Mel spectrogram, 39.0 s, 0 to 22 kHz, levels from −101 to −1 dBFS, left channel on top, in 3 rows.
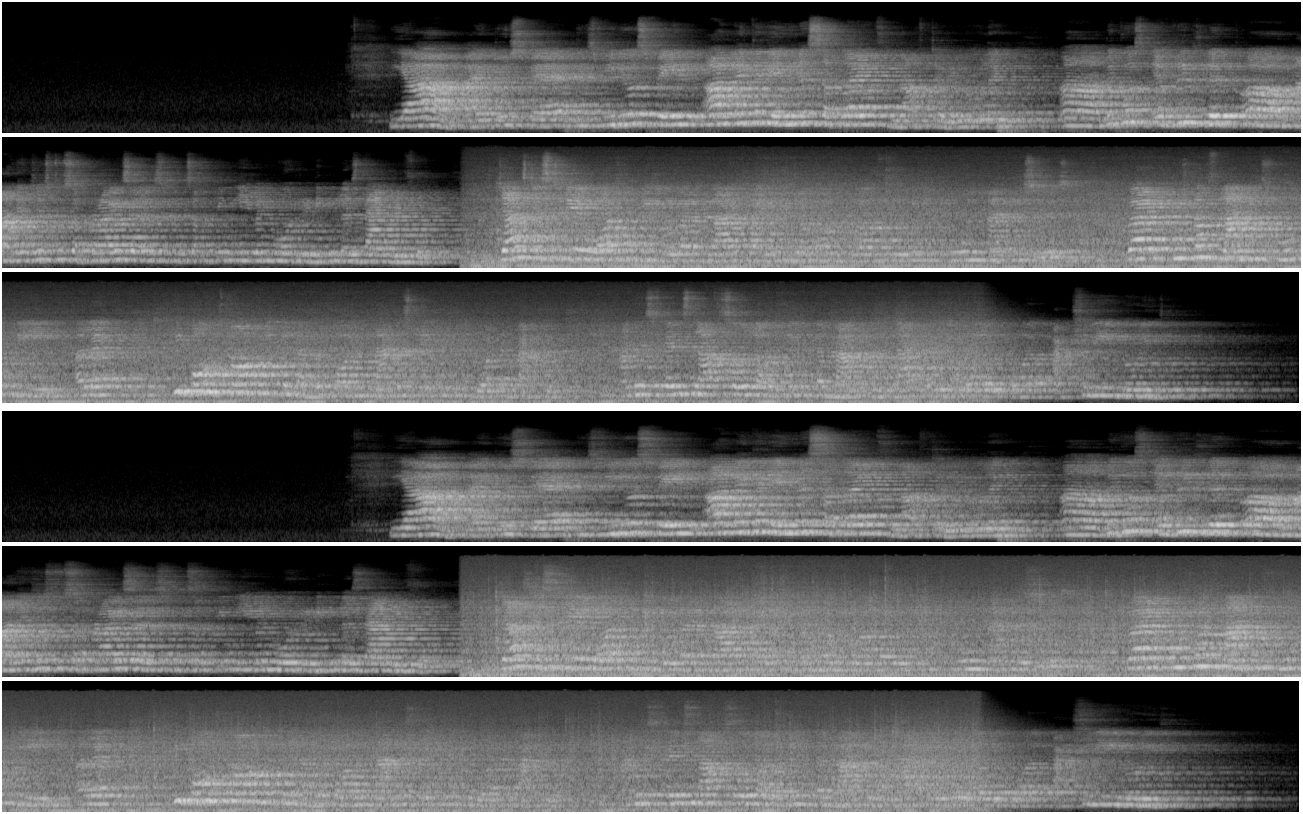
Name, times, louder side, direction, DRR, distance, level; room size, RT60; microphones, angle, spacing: voice 1, 3.9-10.1 10.6-17.3 17.9-23.9 24.2-27.1 27.7-31.6 32.1-37.6, left 1 dB, 25° left, -7 dB, 0.9 m, -30 dB
sound 1, 17.6-35.8, right 2 dB, 70° right, 0.7 m, -36 dB
6.3 x 5.0 x 5.4 m, 2.7 s
head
